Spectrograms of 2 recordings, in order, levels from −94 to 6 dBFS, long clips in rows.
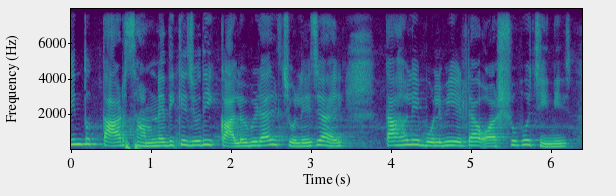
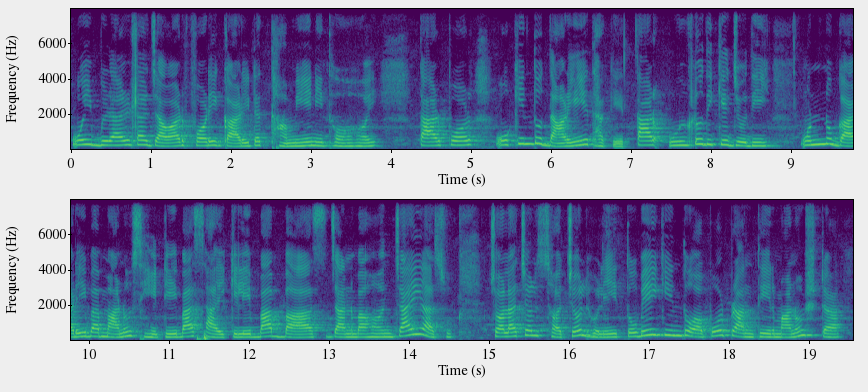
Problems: background sounds at intervals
